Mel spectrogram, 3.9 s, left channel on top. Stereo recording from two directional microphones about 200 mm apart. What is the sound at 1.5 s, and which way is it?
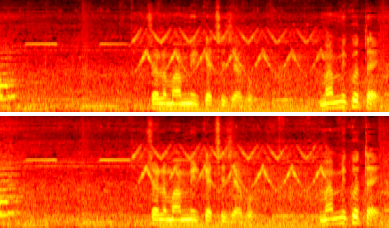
A man's voice, 5° right (ahead or behind).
